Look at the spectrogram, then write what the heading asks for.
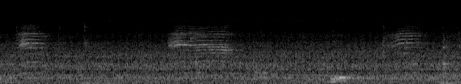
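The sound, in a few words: cat meowing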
